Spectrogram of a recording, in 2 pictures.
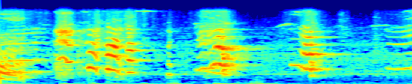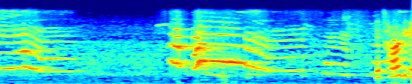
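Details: Saluki vocalizing because it wants to go outside: bursts of yodel-like whines and short howls that bend up and down in pitch, grouped into uneven phrases separated by brief pauses.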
